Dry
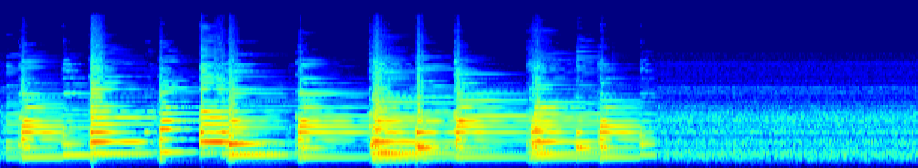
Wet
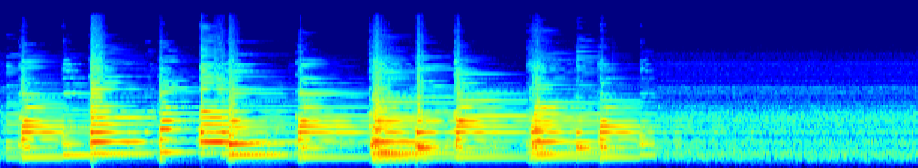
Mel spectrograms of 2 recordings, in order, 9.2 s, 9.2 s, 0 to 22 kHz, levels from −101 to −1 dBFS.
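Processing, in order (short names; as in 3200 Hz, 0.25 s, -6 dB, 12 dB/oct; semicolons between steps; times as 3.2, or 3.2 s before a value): band-limited delay 0.372 s, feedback 58%, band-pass 550 Hz, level -21 dB; gain +4 dB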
